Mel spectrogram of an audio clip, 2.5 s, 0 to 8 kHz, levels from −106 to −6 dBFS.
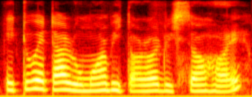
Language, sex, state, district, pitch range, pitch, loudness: Assamese, female, Assam, Kamrup Metropolitan, 190-230 Hz, 205 Hz, -16 LUFS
